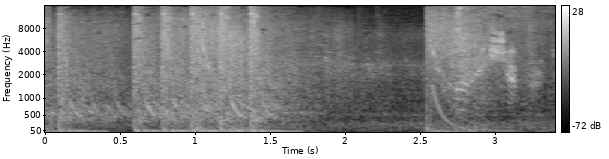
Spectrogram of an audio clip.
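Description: Gunfire from a firefight in Mass Effect 2 inside loading docks, with a reprogrammed heavy mech attacking a squad: a dense burst of sharp, loud shots and impacts, a pause, then another volley with a sweeping whine.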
